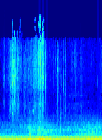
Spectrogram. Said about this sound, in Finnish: Tietysti nyt meni yksi helikopteri tuosta ohi.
